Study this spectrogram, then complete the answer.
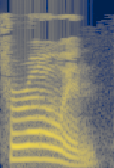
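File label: "throw-in", English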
